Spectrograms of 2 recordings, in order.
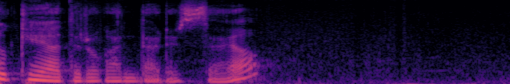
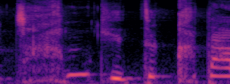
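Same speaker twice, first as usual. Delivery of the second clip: whispered praise; 9 semitones higher, 5 dB quieter than usual. Acted. Jesus praises the youth.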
